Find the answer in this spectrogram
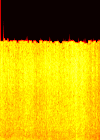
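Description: Plastic bags crinkling and rustling as they are handled, a continuous rough noise.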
